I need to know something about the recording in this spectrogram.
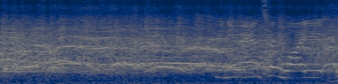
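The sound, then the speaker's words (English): A large crowd cheers and applauds loudly and continuously, a dense wall of shouting voices and clapping with no pause, sounding close and filling the whole moment. “And of course, the sycophant crowd cheers.”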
